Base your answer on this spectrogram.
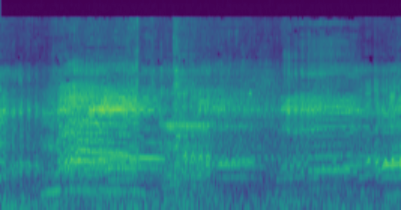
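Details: Sheep on a farm in northern Spain, with a yearling ewe in trouble; several overlapping wavering, harmonic bleats rise and fall across the clip, with a steady low background rumble.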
